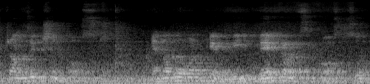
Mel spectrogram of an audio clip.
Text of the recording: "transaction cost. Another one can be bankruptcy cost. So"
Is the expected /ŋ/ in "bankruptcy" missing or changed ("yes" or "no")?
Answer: yes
